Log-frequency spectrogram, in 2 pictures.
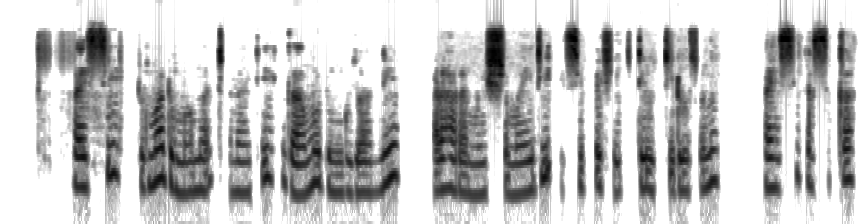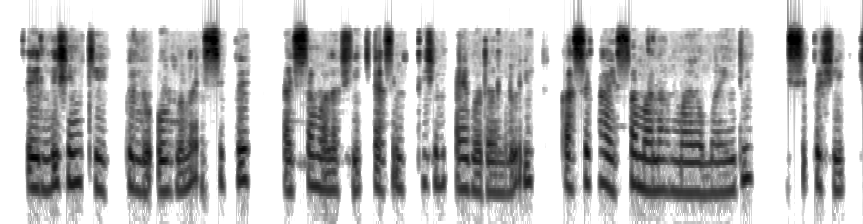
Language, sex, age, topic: Gamo, female, 18-24, government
